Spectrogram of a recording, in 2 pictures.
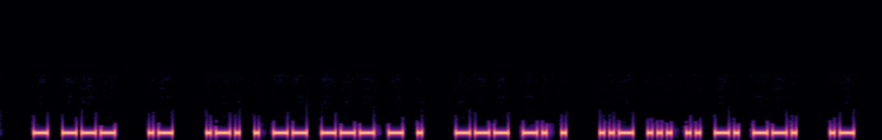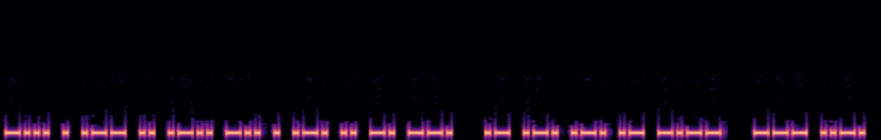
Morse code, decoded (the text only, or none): TO A REMOTE ONE USING A BEWILDERING ARRAY OF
